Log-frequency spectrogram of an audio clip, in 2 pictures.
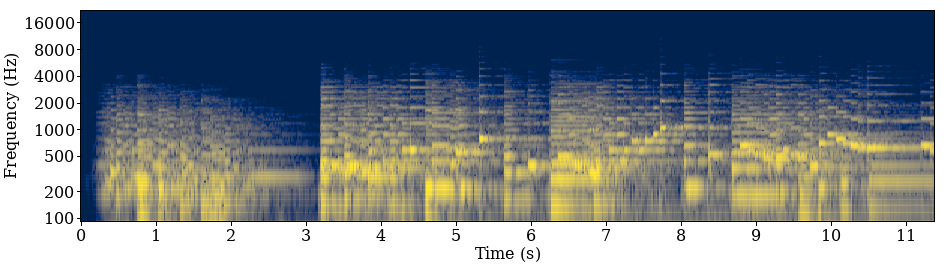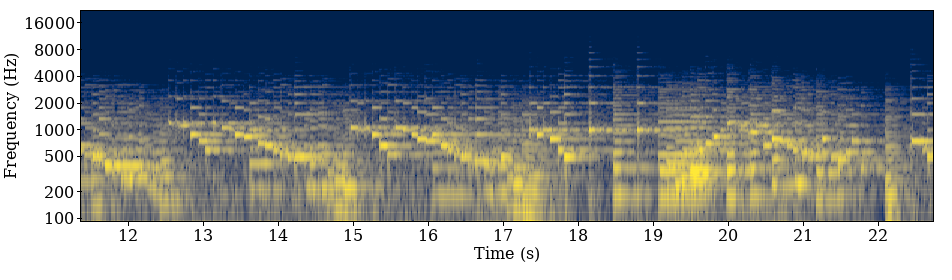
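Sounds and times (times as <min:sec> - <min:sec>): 
keyboard sonata in G major: 0:00.2 - 0:22.7.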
